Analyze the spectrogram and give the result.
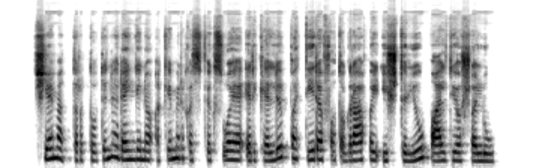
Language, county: Lithuanian, Kaunas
